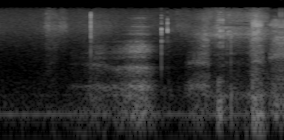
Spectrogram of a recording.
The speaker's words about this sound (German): hat gerade ja. gegähnt. Oh ja, es, es, tut mir leid, ich bin irgendwie.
